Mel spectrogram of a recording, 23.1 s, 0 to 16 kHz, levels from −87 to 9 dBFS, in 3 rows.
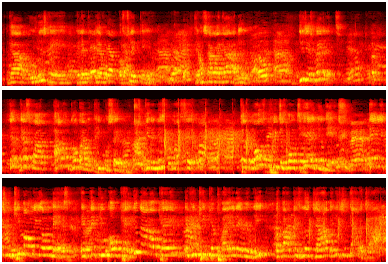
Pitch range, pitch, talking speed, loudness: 255-330 Hz, 295 Hz, 190 wpm, -19 LUFS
